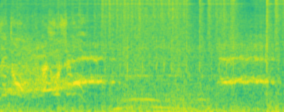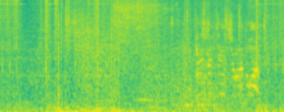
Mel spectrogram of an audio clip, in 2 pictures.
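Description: Gunfire and explosions rumble through a Call of Duty: Black Ops III combat mission, dense continuous battle noise with vehicle sounds, under frequent shouted voices in French.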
